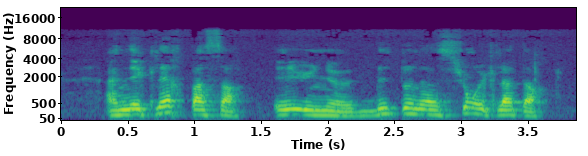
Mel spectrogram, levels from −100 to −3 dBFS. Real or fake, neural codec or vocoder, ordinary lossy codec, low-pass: real; none; Opus, 64 kbps; 10.8 kHz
